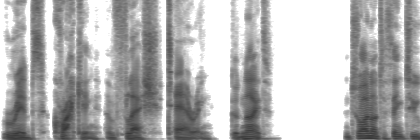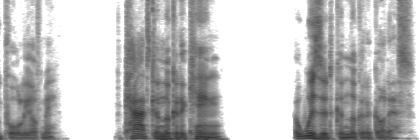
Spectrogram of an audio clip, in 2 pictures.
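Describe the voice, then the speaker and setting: An actor playing an eloquent, wry and melancholy wizard in a video game, with articulate, theatrical phrasing. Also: male voice, sits low, animated, unhurried, a bit bright, no room sound, clean studio sound, exaggerated voice. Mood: courteous, wry. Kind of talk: video game character dialogue and narration.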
